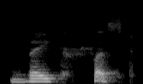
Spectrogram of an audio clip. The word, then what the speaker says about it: breakfast: But in the case of breakfast, it is breakfast, first, not fast, right?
